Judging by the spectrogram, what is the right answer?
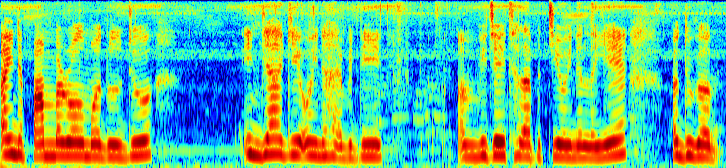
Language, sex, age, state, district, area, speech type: Manipuri, female, 18-30, Manipur, Senapati, rural, spontaneous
